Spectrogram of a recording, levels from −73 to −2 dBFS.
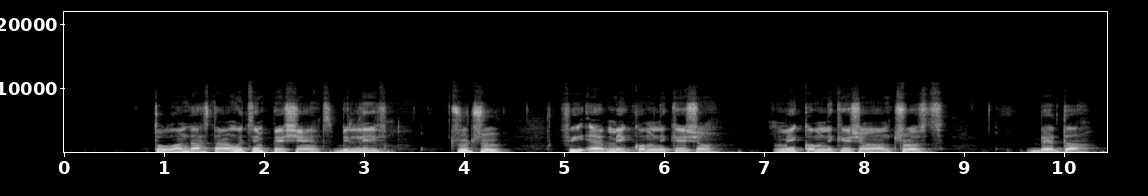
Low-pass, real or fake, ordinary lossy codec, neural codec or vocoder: none; real; none; none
